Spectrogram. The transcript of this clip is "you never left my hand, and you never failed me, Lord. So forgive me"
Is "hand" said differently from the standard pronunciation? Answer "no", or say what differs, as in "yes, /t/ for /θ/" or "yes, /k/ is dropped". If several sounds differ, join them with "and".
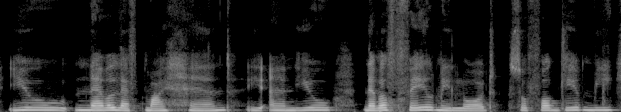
no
